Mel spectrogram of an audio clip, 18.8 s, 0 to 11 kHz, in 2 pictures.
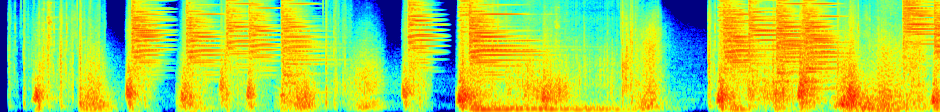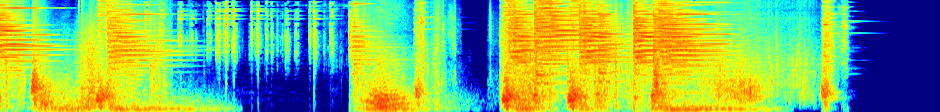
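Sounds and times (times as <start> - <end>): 
sword clash sound effect: 1.3 - 3.4, 4.0 - 5.6, 7.2 - 13.7, 14.3 - 17.0, 17.6 - 18.0.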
